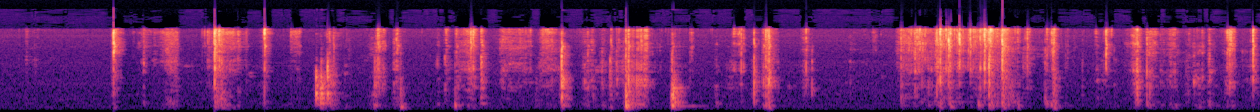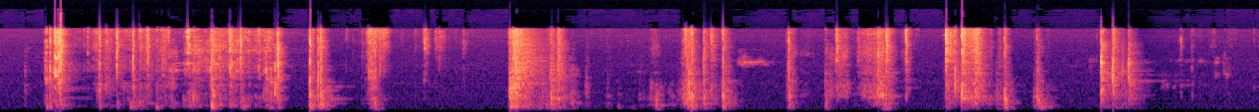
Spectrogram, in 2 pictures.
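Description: Plastic shrink wrap on sealed hockey card hobby boxes crinkling and crackling in irregular bursts as the boxes are handled and pulled apart, with denser stretches of rustling.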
